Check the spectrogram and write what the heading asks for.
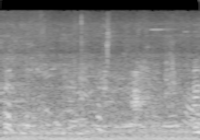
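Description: People talking close by, with voices of children among them, over a steady low hum.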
